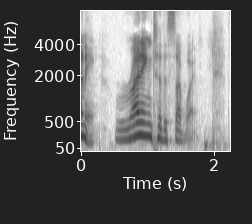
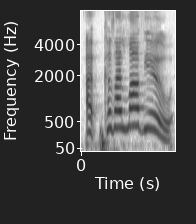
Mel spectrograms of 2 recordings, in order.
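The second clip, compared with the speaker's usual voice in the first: high-pitched calling out of love; heroine's declaration; 13 semitones higher, 4 dB louder than usual. Retold or imitated. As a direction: declare it across a crowd, put-on high. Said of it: "So she's like".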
